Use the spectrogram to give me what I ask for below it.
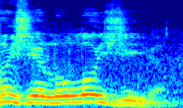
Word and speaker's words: angelologia: Então, a angeologia ou angelologia tem duas pronúncias, angeologia ou angelologia.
